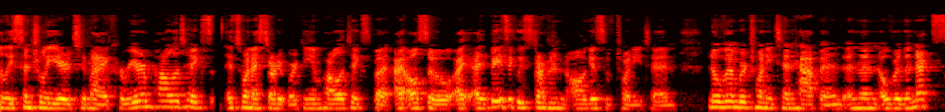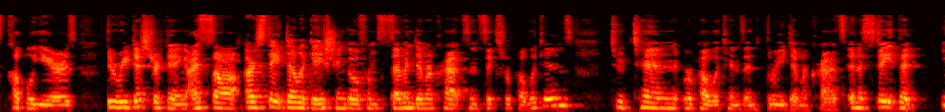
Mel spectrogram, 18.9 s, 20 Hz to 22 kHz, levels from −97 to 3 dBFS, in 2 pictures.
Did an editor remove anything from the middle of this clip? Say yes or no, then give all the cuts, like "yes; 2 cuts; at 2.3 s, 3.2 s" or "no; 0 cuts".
no; 0 cuts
